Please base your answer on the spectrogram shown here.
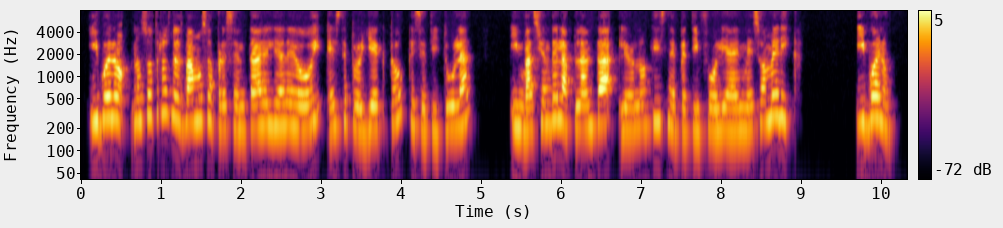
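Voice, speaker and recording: Woman, botanist, academic presentation, measured, pauses to correct herself. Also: mid-range voice, a little mellow. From Mexico. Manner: measured, with frequent fillers and self-corrections. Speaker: botanist presenting a class project.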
